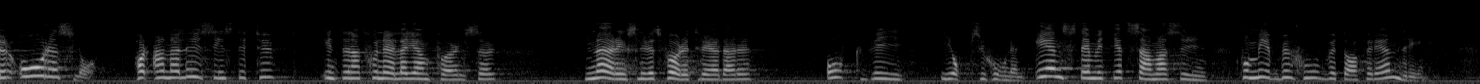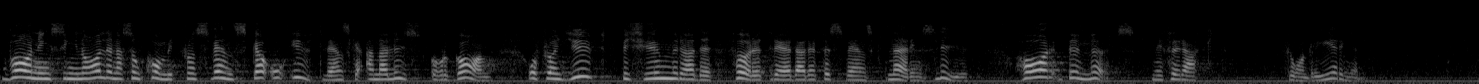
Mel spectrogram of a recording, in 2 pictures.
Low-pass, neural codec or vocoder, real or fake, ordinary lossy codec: 7.2 kHz; none; real; Opus, 24 kbps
